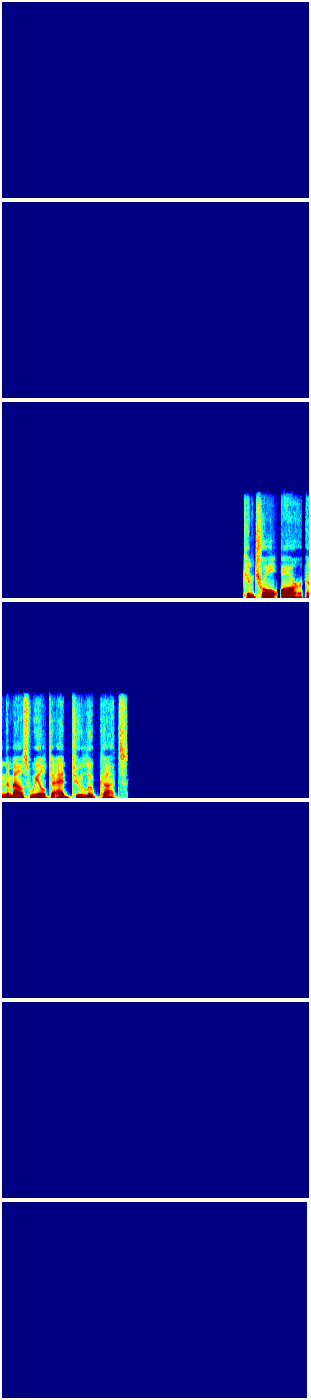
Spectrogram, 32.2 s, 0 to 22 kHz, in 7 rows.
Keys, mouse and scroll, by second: 0.1 Tab, 0.7 middle click, 0.9 middle click, 1.0 middle click, 1.7 middle click, 1.8 Tab, 2.3 middle click, 2.6-3.3 scroll up 2, 3.3 Tab, 3.8 middle click, 4.0 middle click, 5.3-5.7 scroll down 1, 6.1 KP_7, 7.3 Tab, 7.7 ctrl+r, 12.1 ctrl+z, 12.8 ctrl+r, 14.5 shift+middle click, 15.6 click, 17.2 click, 18.4 click, 29.4 middle click, 29.9 middle click, 30.1 middle click, 30.6 3, 31.1 click.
